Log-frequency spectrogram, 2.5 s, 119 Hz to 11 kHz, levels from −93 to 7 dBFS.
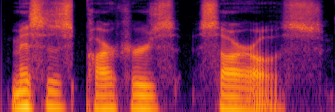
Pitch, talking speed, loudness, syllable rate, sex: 120 Hz, 70 wpm, -17 LUFS, 2.3 syllables/s, male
